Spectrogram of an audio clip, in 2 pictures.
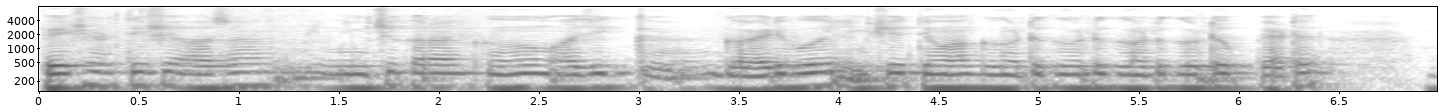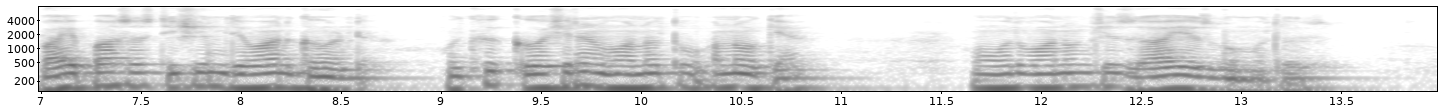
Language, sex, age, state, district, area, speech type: Kashmiri, male, 18-30, Jammu and Kashmir, Bandipora, rural, spontaneous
